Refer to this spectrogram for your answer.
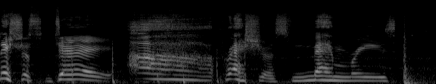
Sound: laughs; sighs

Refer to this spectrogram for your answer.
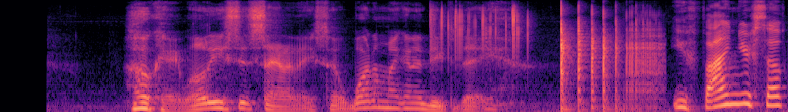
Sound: sounds of dice being shaken and thrown

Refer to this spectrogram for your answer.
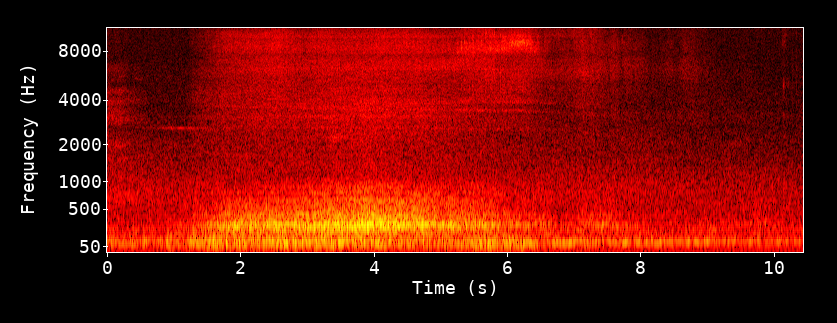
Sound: shri mataji blows into the microphone

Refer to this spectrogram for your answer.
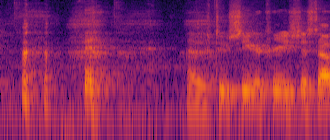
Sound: laughing

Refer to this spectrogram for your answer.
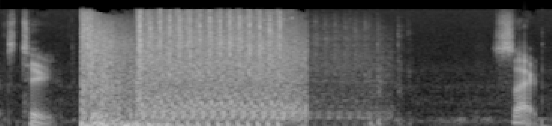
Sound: gunfire

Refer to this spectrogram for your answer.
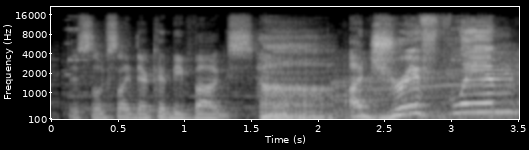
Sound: gasps

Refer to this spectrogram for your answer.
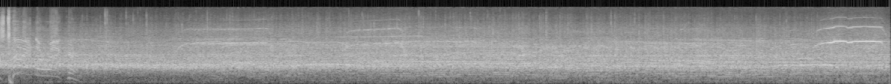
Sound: crowd cheering

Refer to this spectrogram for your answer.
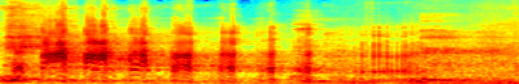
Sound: laughter

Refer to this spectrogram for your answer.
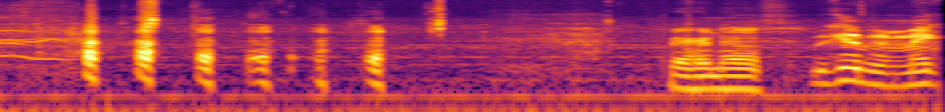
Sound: laughing

